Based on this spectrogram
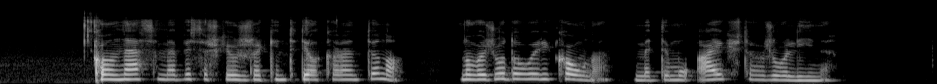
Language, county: Lithuanian, Alytus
